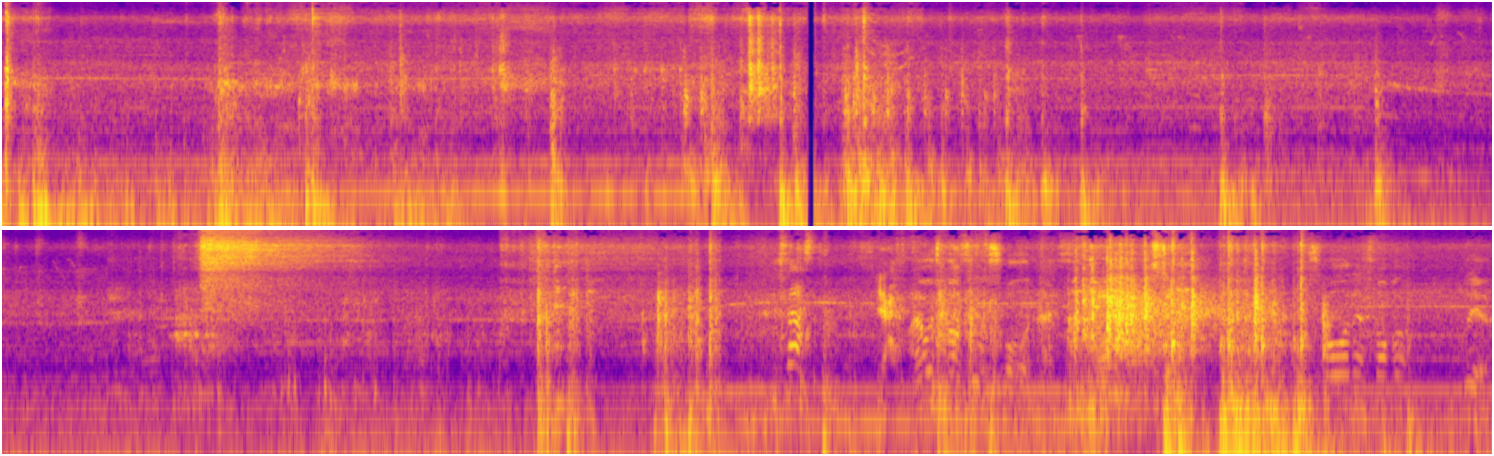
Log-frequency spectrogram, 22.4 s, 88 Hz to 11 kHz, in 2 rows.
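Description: Dennis Elite 6 bin lorry running with a steady hum from its engine and hydraulics while the Terberg OmniDE lift raises and tips plastic wheelie bins. There is heavy bin clattering and banging near the start, about six seconds in, and again near the end. A short hiss of air comes about thirteen seconds in.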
